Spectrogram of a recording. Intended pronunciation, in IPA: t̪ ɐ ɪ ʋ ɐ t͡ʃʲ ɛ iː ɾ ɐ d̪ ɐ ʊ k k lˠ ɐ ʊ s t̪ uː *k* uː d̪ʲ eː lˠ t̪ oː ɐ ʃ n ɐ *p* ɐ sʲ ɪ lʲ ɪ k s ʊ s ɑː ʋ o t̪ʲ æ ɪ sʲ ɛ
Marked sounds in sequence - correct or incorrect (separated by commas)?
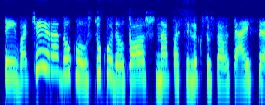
correct, correct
